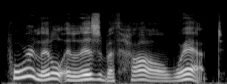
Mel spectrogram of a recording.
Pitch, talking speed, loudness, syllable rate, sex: 215 Hz, 130 wpm, -16 LUFS, 4.2 syllables/s, female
